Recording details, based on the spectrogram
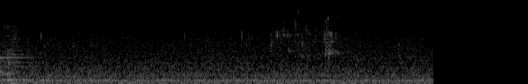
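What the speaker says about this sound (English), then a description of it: "We're gonna add more water." Water is poured into a pan of cooking onion jam, giving a soft, steady trickle and drip for a few seconds before stopping abruptly.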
